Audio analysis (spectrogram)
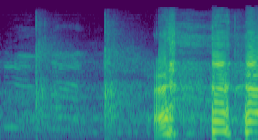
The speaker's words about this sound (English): We got a couple claps for that. I like it.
